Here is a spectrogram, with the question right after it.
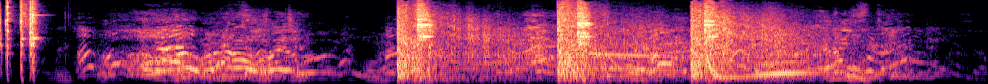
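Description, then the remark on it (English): Four sharp gunshots crack out against a bulletproof glass window, one alone and then three in a quicker run, each ringing briefly off the glass without shattering it, over a steady murmur of chatter and warbling tones. “Damn it, this glass is bulletproof.”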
